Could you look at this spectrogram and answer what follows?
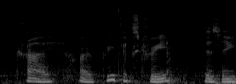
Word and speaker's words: trie: A try pronounced as try or prefix tree is a tree data structure used to efficiently store and retrieve keys in a data set of strings.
